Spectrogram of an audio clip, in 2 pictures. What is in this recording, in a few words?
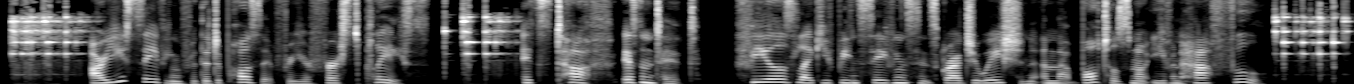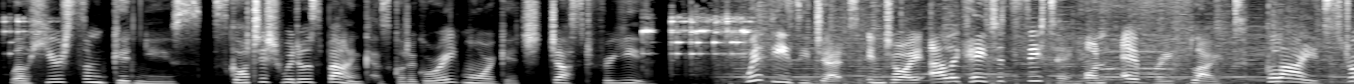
montage commercial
